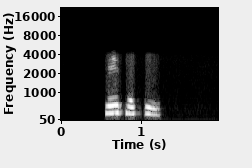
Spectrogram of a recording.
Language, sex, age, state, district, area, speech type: Hindi, female, 60+, Uttar Pradesh, Ayodhya, rural, conversation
